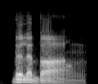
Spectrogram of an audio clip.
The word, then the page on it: billabong: British English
